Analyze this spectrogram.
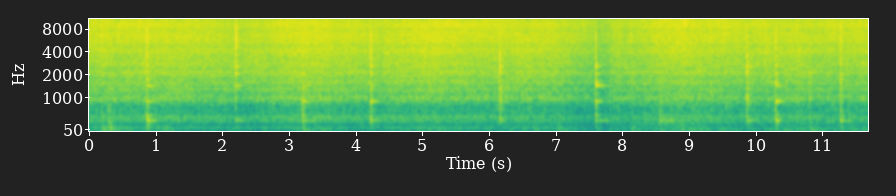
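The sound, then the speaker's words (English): Vegetables and meat stirred in a sizzling pan: a steady frying hiss with sharp utensil scrapes and clinks recurring roughly once a second, with no talking. “we're going to give the vegetables and the meat a stir”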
